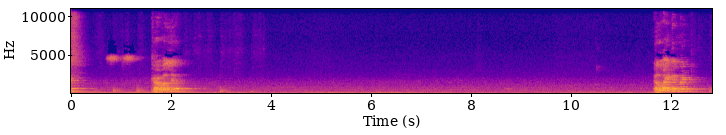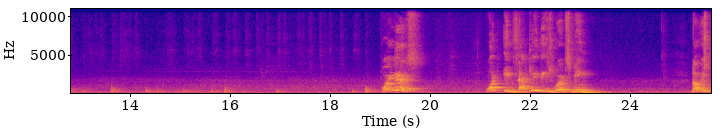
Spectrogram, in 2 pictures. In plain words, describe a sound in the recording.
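A middle-aged man speaks calmly in short bursts, close by.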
